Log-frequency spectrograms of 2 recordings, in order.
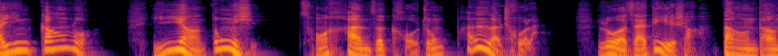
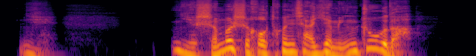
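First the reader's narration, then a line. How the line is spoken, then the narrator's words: Man, faint smile. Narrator (Chinese): 汉子嘴角露出一丝微笑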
